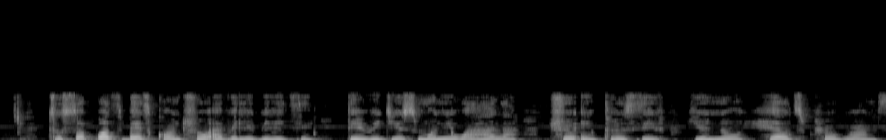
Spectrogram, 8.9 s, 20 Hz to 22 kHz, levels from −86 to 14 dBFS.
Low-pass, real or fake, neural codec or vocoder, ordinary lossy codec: 7.2 kHz; real; none; none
